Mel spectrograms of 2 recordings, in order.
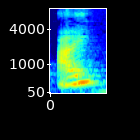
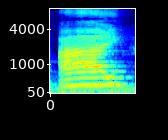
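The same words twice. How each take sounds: First: A higher ay, like a small yelp of pain. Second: Said in the usual way. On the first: Shown as a demonstration. Teacher showing students an "ay" of pain, a higher yelp. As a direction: yelp "ay" as if something hurt. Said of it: "puede ser de dolor". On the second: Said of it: "las interjecciones son".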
